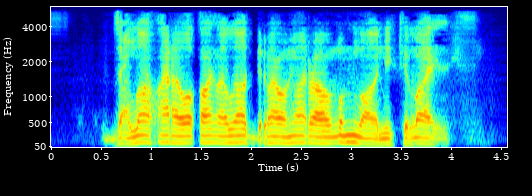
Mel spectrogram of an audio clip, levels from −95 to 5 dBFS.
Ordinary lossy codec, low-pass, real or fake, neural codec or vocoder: MP3, 32 kbps; 5.4 kHz; fake; codec, 16 kHz, 0.5 kbps, FreqCodec, larger model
